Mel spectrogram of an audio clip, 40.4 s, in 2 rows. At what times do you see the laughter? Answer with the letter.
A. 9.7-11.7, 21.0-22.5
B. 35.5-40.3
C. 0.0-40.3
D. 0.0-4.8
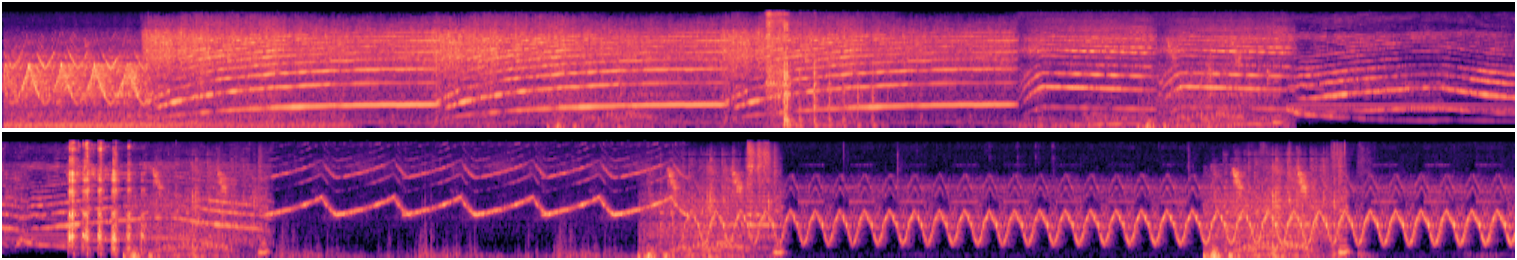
A.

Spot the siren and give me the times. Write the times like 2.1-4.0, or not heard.
0.0-40.3.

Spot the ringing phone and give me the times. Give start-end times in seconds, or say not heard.
not heard.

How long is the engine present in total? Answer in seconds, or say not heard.
5 s.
